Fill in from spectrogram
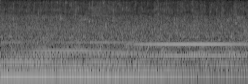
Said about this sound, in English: And the rhythmic movement of the boat and the soft lapping of water propel you further into relaxation now.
